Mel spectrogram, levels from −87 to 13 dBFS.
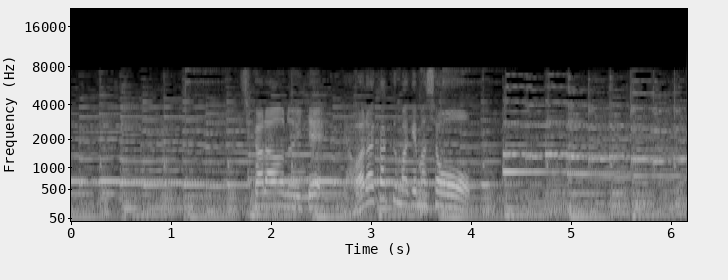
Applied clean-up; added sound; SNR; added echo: none; none; none; none.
